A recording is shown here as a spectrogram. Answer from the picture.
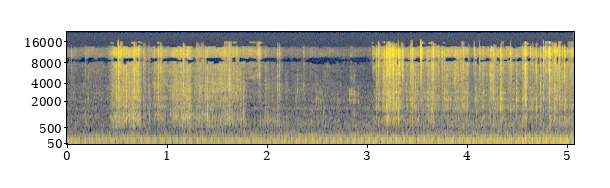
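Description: Close-up chewing of a sub sandwich, crackly mouth noises in two bouts, over the steady low hum of the car.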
